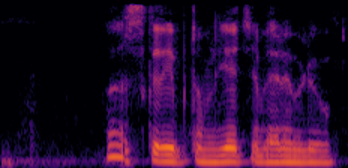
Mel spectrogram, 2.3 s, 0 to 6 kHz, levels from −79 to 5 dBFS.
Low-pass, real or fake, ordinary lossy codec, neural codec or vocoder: 5.4 kHz; fake; MP3, 48 kbps; codec, 16 kHz, 4 kbps, X-Codec, WavLM features, trained on Multilingual LibriSpeech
